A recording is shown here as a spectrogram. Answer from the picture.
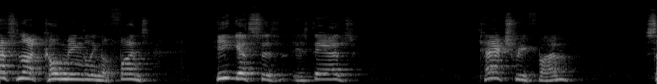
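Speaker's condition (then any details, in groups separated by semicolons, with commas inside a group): No condition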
